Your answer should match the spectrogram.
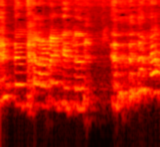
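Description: A group talking and chuckling, with a short lull about halfway through.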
